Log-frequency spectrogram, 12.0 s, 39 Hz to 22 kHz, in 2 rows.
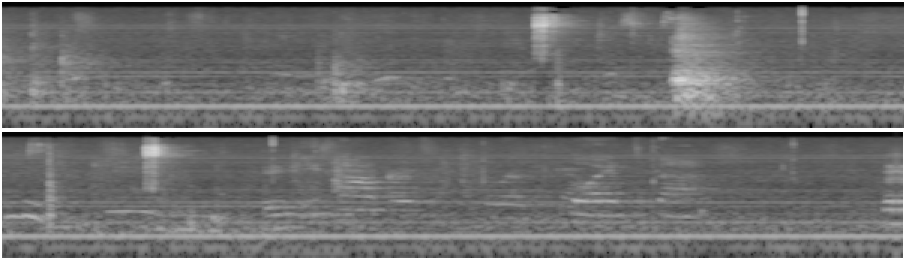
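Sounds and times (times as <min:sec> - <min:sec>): faint murmur: 0:06.0 - 0:10.9.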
